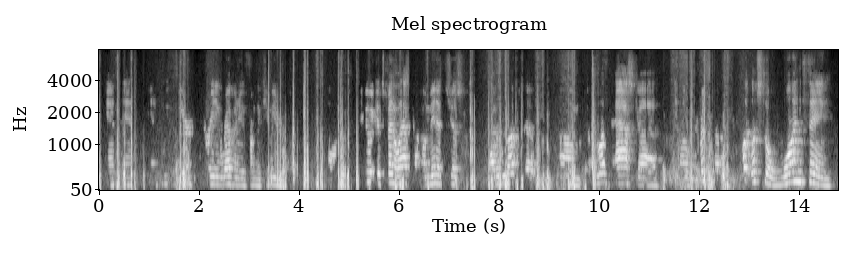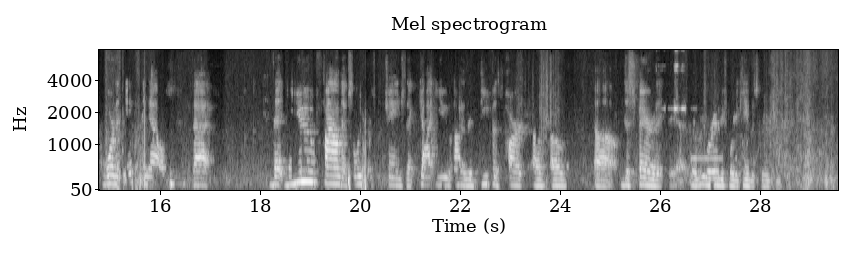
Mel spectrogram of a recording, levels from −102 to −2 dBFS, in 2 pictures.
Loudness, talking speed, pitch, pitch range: -19 LUFS, 150 wpm, 155 Hz, 140-175 Hz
